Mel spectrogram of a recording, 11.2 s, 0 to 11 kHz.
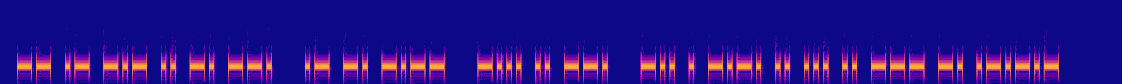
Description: Morse code, heard as a keyed tone, about 25 wpm, 700 Hz. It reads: MAKING ANY BIG DECISION.
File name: practice / 25wpm / Difficult Sentences with Hints - 25wpm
